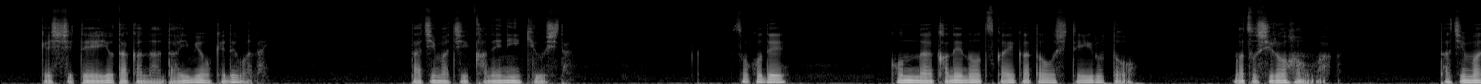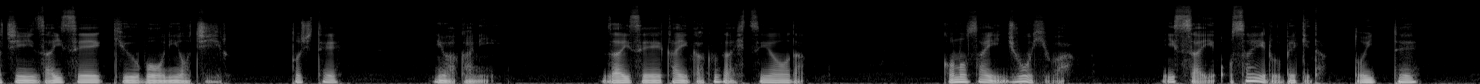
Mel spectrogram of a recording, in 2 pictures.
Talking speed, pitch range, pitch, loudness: 175 characters per minute, 80-100 Hz, 90 Hz, -27 LUFS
